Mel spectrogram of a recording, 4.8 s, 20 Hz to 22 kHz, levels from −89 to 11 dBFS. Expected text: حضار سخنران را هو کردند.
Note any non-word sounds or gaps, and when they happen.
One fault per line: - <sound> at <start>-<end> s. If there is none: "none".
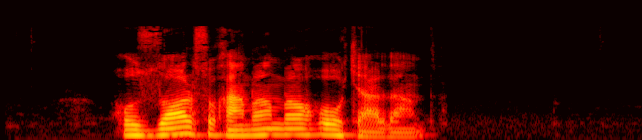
none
